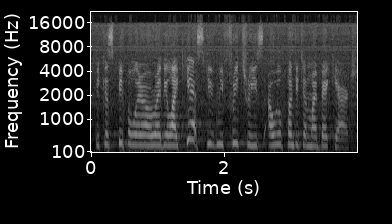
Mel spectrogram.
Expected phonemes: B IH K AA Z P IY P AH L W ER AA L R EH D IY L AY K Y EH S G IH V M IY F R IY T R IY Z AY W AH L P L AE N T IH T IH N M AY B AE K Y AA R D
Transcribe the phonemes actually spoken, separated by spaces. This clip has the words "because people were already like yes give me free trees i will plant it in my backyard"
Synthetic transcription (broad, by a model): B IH K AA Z P IY P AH L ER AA L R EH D IY L AY K Y EH S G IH V M IY F R IY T R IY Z AY W AH L P AH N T IH T IH N M AY B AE K Y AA R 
